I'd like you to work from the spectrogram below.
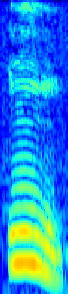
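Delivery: ऊ held long; long vowel ऊ. Shown as a demonstration. Teacher demonstrating the big vowel, long ऊ. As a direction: stretch ऊ right out. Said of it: "इसका उच्चारण".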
